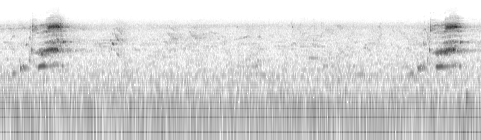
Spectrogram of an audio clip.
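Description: Rufous treepie giving two loud calls, each about half a second long, one about half a second in and one near the end, with faint chirps of other birds between.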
